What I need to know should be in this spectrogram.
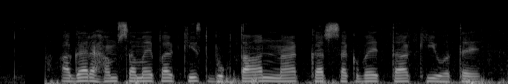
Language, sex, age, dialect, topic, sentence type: Magahi, male, 18-24, Western, banking, question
